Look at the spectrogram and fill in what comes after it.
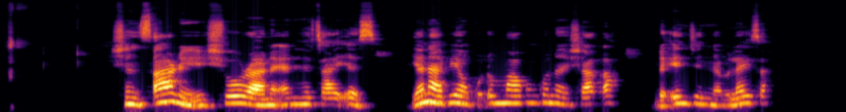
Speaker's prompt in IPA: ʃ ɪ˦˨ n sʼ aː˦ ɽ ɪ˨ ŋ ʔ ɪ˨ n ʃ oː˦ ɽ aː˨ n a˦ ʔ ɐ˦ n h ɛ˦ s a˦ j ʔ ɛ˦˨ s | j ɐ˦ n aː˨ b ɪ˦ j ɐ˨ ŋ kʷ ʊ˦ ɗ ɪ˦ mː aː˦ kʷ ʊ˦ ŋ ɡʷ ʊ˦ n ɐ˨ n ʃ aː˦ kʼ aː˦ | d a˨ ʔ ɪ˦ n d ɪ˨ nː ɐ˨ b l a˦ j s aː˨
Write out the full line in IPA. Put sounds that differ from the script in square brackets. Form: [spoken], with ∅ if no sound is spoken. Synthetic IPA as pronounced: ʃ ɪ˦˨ n sʼ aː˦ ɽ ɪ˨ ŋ ʔ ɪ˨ n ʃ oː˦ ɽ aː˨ n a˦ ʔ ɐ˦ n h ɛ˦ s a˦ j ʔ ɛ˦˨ s | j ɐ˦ n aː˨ b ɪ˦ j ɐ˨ ŋ kʷ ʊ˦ ɗ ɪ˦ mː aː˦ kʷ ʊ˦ ŋ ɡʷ ʊ˦ n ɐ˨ n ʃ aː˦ kʼ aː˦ | d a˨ ʔ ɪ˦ n [d͡ʒ] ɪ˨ nː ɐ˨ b l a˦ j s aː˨

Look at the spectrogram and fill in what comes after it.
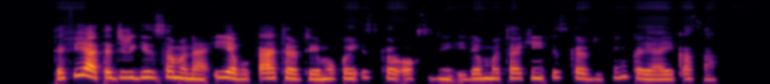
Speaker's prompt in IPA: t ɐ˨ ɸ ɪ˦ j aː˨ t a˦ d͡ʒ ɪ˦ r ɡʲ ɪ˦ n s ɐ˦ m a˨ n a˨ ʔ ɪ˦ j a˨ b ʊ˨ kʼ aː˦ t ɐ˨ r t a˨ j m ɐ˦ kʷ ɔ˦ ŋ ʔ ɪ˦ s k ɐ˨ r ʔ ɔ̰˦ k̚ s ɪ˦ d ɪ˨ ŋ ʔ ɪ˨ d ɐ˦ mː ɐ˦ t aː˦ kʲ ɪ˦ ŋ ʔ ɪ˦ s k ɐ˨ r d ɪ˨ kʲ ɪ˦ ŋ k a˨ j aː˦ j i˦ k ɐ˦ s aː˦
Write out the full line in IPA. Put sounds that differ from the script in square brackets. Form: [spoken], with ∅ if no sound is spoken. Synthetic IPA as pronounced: t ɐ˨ ɸ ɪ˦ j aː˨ t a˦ d͡ʒ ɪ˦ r ɡʲ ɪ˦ n s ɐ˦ m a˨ n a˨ ʔ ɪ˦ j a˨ b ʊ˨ kʼ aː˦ t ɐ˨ r t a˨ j m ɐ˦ kʷ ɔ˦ ŋ ʔ ɪ˦ s k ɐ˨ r ʔ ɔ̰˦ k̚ s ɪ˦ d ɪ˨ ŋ ʔ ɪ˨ d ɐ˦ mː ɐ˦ t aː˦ kʲ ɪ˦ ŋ ʔ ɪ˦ s k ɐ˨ r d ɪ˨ kʲ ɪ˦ ŋ k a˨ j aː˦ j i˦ [kʼ] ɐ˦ s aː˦

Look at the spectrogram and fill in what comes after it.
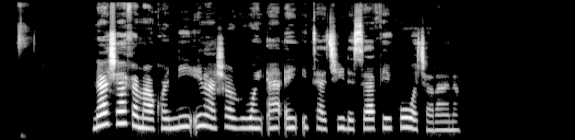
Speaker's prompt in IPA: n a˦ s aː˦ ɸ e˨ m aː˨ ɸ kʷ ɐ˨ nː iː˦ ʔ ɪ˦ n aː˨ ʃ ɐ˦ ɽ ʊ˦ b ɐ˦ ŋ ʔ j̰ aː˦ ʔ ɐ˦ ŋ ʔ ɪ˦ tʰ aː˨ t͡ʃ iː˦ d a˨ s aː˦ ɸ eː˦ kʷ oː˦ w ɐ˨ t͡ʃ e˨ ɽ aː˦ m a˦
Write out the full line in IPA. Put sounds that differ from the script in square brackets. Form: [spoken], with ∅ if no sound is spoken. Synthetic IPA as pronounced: n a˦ [ʃ] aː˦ ɸ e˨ m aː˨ [∅] kʷ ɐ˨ nː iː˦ ʔ ɪ˦ n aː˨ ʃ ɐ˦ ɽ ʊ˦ [w] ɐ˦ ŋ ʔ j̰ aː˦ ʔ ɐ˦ ŋ ʔ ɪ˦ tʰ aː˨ t͡ʃ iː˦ d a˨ s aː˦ ɸ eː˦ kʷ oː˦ w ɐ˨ t͡ʃ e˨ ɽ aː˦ [n] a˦

